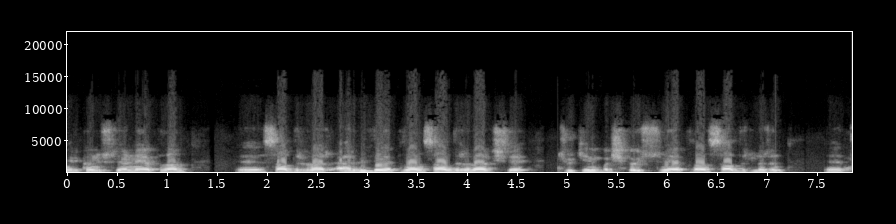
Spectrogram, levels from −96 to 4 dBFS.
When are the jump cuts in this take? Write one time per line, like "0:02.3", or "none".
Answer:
none

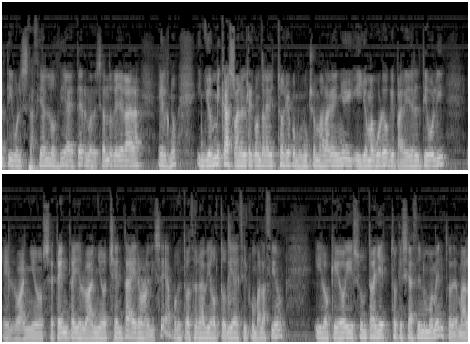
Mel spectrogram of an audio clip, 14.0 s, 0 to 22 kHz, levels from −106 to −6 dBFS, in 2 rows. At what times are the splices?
0:02.5
0:03.5

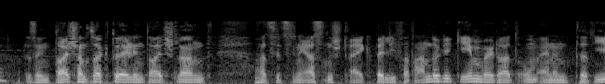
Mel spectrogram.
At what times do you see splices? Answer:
0:00.9
0:02.6

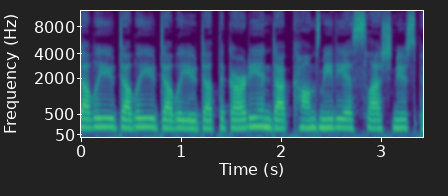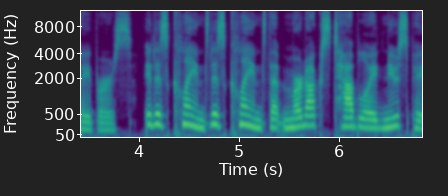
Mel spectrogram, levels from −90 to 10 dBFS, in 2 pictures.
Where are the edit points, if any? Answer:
0:02.4
0:04.0
0:04.7

